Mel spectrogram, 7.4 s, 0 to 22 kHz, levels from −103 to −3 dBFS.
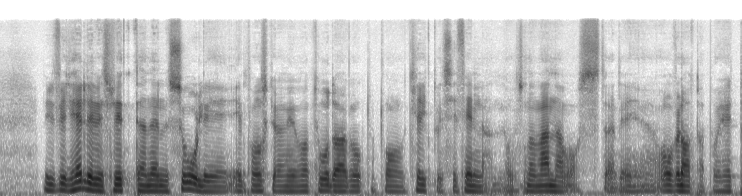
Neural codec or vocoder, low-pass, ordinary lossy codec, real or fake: codec, 32 kHz, 1.9 kbps, SNAC; 14.4 kHz; none; fake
